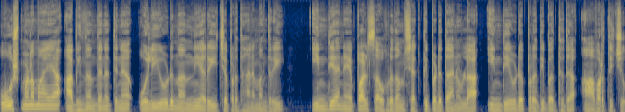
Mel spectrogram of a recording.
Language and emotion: Malayalam, neutral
